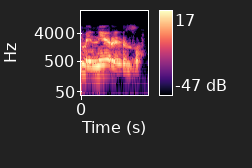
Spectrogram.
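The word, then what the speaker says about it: Ménière: Then uh the second one that I'm going to talk about it many's disease or you can say manes but I think the correct pronunciation there is many disease.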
